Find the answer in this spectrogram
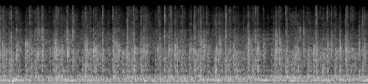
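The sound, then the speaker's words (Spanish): Applause rings out as a continuous, dense patter of many hands clapping, loud and steady with no pause from start to finish. “así que aplauso”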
